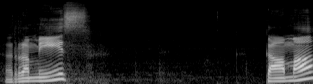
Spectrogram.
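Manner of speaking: each word spaced with long pauses; slow board dictation. Shown as a demonstration. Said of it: "dictating a sentence".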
